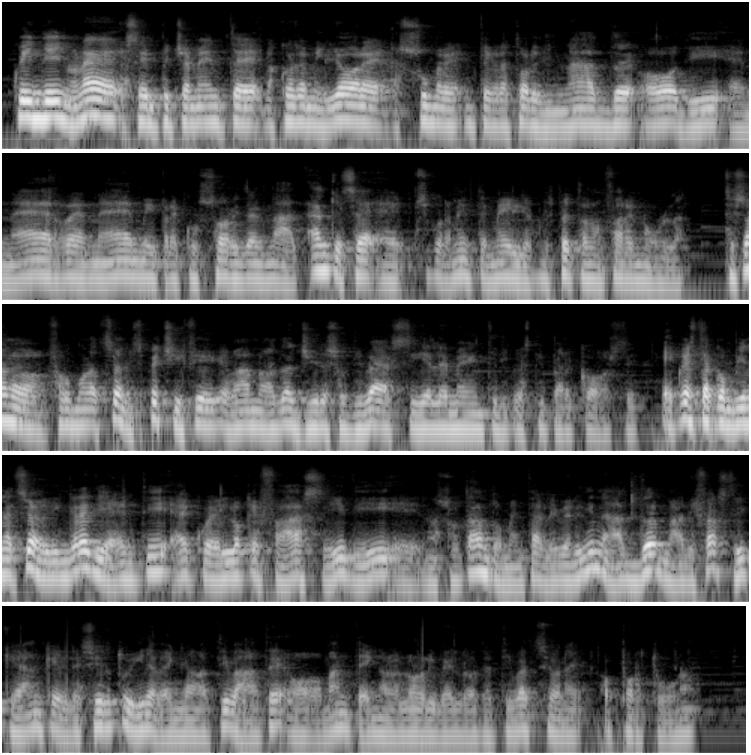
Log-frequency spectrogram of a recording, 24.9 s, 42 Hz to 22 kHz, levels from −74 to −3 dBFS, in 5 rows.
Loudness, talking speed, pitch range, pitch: -22 LUFS, 190 wpm, 100-125 Hz, 115 Hz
